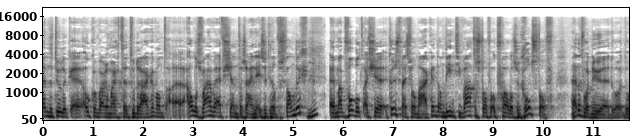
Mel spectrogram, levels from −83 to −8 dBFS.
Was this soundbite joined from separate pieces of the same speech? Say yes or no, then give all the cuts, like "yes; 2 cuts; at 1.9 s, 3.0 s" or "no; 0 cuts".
no; 0 cuts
